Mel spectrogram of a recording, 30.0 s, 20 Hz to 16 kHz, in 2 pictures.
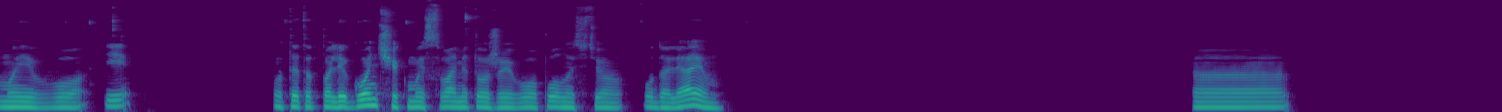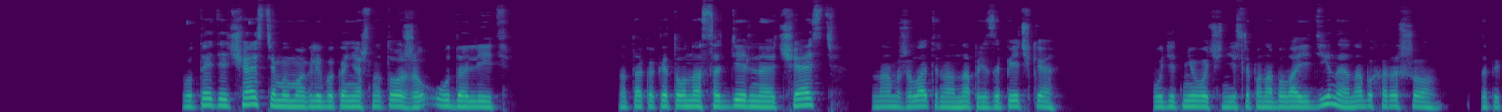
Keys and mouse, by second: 0.6 middle drag, 1.1 Tab, 1.7 middle click, 2.1 shift+middle click, 2.8 click, 3.6 middle click, 4.6 x, 7.5-8.7 middle drag, 8.9 shift+middle click, 10.1-11.1 middle drag, 15.2 middle click, 16.0 middle click, 16.7 shift+middle click, 17.1 middle click.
